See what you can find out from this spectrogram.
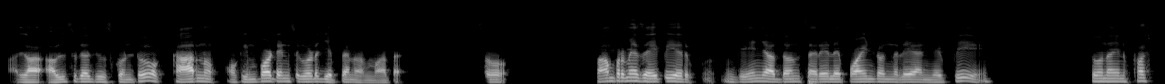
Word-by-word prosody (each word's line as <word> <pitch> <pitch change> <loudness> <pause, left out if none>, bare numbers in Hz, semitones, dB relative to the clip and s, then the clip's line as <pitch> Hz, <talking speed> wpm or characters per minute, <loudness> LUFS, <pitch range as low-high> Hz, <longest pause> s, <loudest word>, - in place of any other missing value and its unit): అల 110 0 -1 0.2
అలుసుగా 125 +4 0
జుసుకుంటూ 115 +3 -2
ఒక - - -7 0.2
కారణం 130 +2 +5 0.2
ఒక 110 - -7
ఇంపార్‌టెన్స్ 140 +2 +2
గూడా 130 +1 +1
జేప్పానన్నమాట. 95 -6 -3 0.9
సో - - -3 1.1
కాంప్రమైజ్ 160 +1 +2
అయిపోయారు. 135 -3 +1 0.4
ఇంకేం 120 +3 -4
చేద్దాం 125 0 +3
సరేలే 125 +1 +2
పాయింట్ 125 +1 +2
ఉందిలే 120 -1 0
అని 110 -1 -6
జేప్పి 110 +9 -4 1.3
సో 140 - +1
నైను 140 0 -1
ఫస్ట్ 155 -1 0
125 Hz, 115 wpm, -23 LUFS, 115-140 Hz, 1.3 s, కారణం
